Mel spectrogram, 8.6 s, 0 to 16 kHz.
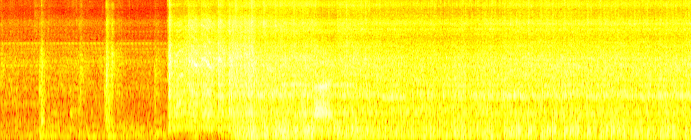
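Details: Second-gen Toyota Camry misfiring and pulling poorly, coils already swapped, cylinders 2 and 3 under 100 psi compression, oil added to test the rings. Cranks, catches, then idles roughly with an irregular stumble. Radiator bubbling matches the misfire; top overhaul planned.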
